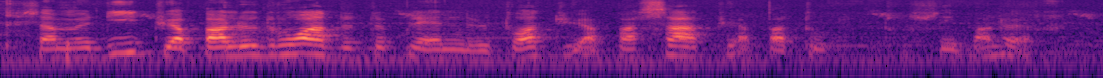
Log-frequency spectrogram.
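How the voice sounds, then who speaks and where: A woman speaks at a fairly slow pace with a fairly low pitch and ordinary pitch variation. Her loudness swings widely, and there is noticeable background noise. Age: 80s+. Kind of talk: interview answer.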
